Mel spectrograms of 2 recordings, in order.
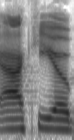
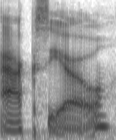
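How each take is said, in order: First: The double C is not said like an X. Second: The double C is said like an X. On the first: This is how it is said in the films. "I tend to say Accio because of the films" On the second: This is how it was said before the films. "I definitely pronounced this letter as if it were an X"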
